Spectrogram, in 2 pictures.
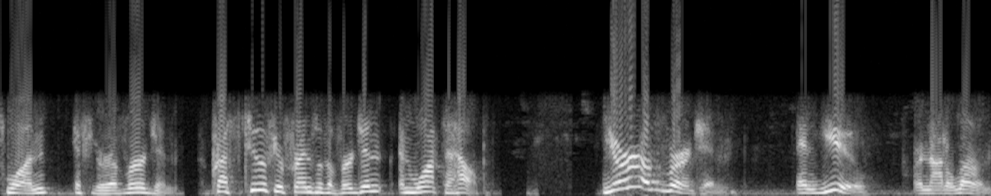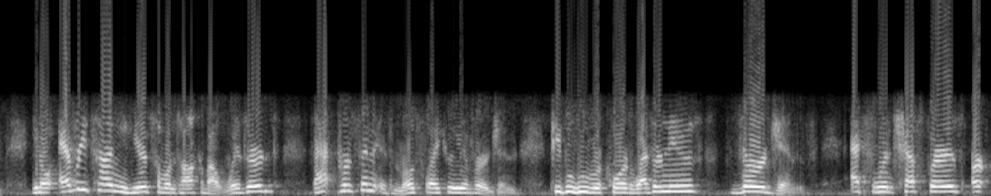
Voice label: call female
